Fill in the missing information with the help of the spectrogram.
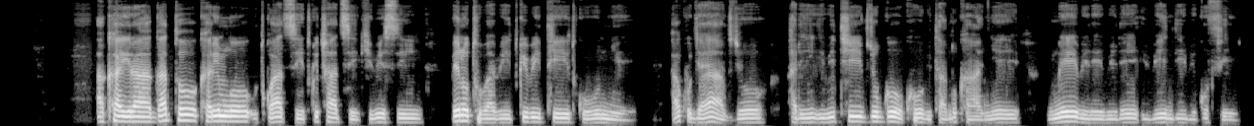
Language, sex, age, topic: Rundi, male, 18-24, agriculture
